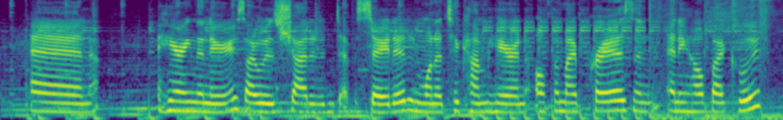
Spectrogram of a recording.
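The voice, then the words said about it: Australian accent. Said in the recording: “I don't know if you recognize the accent. Of course, it's from our brothers and sisters down under”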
